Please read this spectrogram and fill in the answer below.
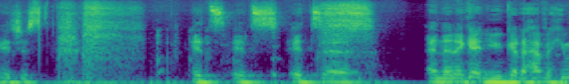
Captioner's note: laughter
